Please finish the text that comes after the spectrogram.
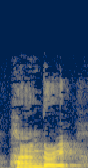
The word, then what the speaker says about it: hungry: Faites bien le H ici. Super important. Hungry.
